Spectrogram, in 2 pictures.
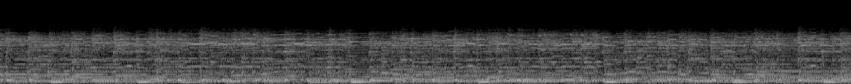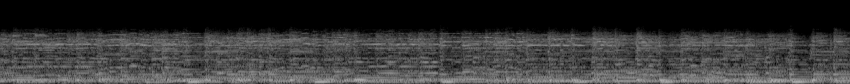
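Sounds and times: bluegrass string band playing: 0.0s - 17.0s.

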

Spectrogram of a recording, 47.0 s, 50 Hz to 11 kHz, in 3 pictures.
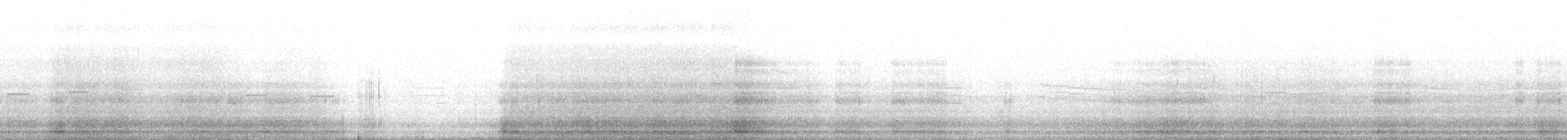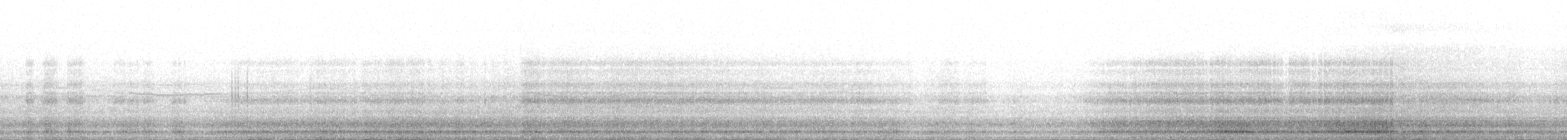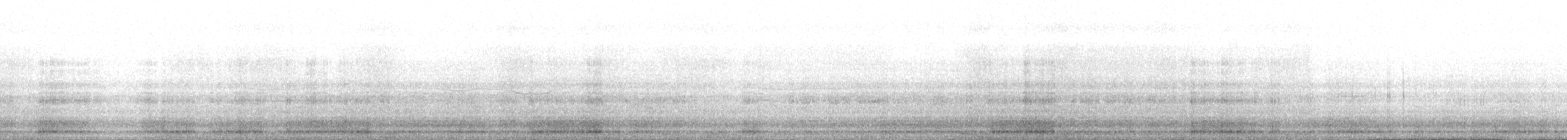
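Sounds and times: continuous high tone: 0.0s - 3.8s, 7.4s - 47.0s
wind rushing over microphone: 0.0s - 47.0s.

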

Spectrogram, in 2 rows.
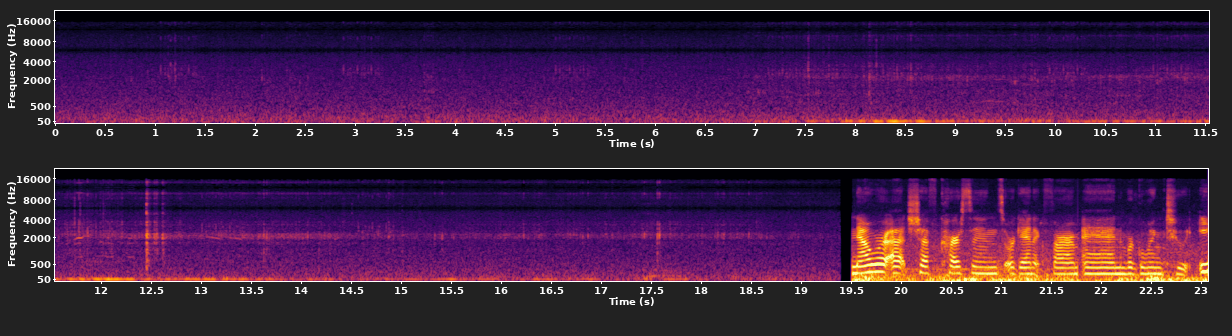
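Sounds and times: bicycles riding past: 6.8s - 19.3s.

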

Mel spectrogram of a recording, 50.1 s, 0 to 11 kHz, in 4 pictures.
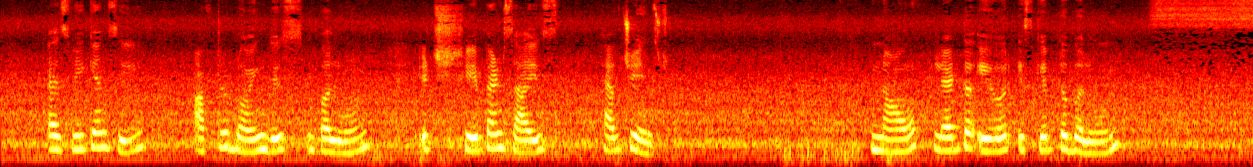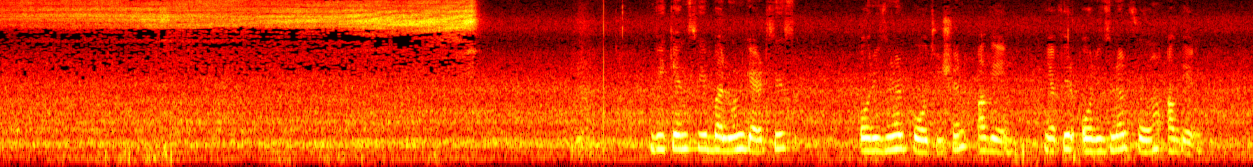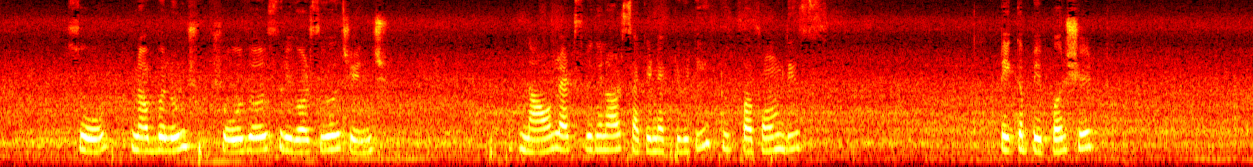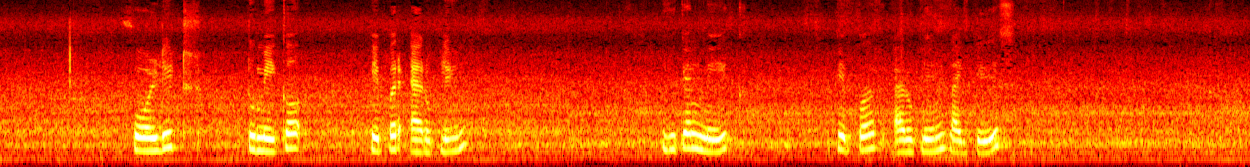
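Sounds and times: room noise hiss: 0.0s - 50.0s
air hissing out of balloon: 11.5s - 17.4s.

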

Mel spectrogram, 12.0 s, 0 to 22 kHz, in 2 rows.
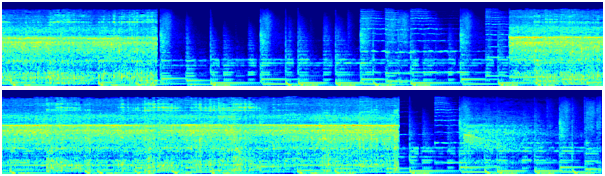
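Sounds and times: electric hand mixer whirring: 0.0s - 1.6s, 5.1s - 10.0s.

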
